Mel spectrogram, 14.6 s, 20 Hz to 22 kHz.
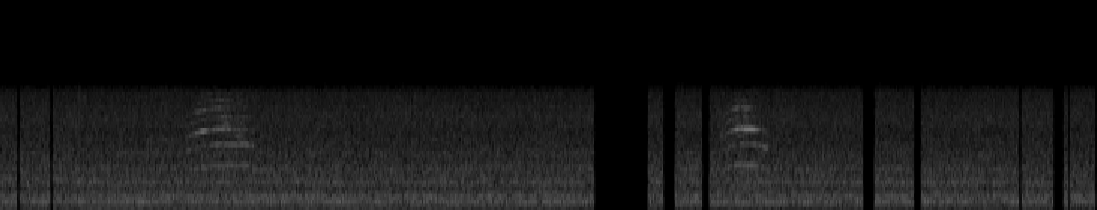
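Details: Scottish Fold kittens on a live camera, September 24, 2020, give two brief, clear meows that arc up and then down. They come several seconds apart over a low, constant room hum with a few short dropouts.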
